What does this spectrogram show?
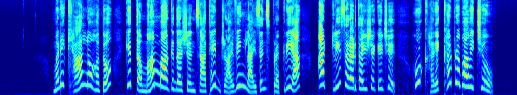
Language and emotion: Gujarati, surprised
